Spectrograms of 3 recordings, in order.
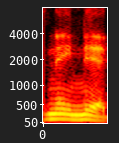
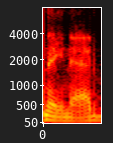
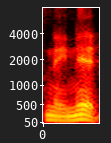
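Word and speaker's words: Nenad: the hard way no big deal but it's nay nid it wasn't nad i know it's amazing since you've it's name nick no it's nate nate kristic no it was spelled naynad but it's pronounced nay nid all right we may have to go back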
